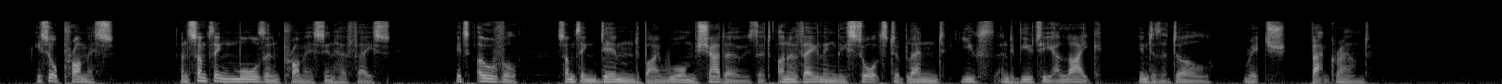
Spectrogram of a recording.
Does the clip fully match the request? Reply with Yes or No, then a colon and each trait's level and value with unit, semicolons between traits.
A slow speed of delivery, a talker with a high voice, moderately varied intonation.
No: slow, 130 wpm; low, 100 Hz; average, 3.4 semitones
